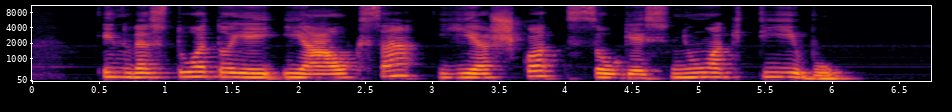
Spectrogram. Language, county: Lithuanian, Šiauliai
